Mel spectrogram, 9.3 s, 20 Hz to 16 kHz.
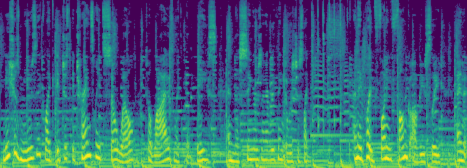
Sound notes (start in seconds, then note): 6.2 nibbling noises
